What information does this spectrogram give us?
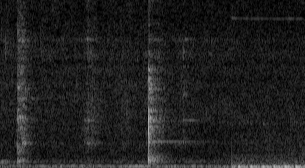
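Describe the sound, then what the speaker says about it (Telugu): Soft crackle of mustard seeds and lentils frying in oil with a few sharp metallic taps of a utensil against a pan, then a steadier low sizzle near the end. "ఇప్పుడు ఈ పోపు దినుసుల్ని వేగనివ్వాలి"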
